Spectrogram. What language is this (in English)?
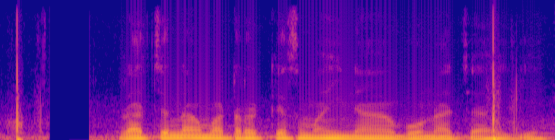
Hindi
